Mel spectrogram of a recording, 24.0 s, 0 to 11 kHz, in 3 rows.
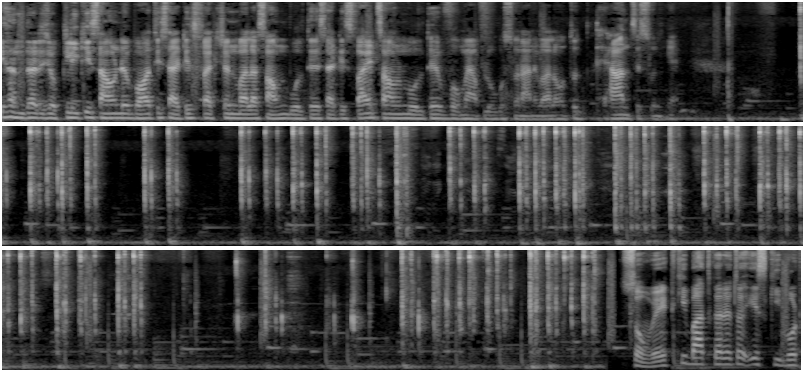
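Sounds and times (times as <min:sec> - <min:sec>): mechanical keyboard typing clicks: 0:08.0 - 0:09.8, 0:10.4 - 0:17.5, 0:18.4 - 0:22.1.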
